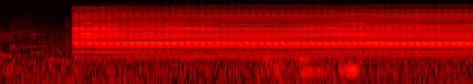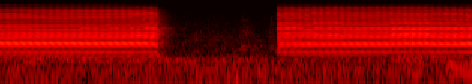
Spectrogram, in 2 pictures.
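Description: Tattoo machine buzzing steadily while inking skin. It starts about half a second in, stops for under a second a little past the middle, then starts again.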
